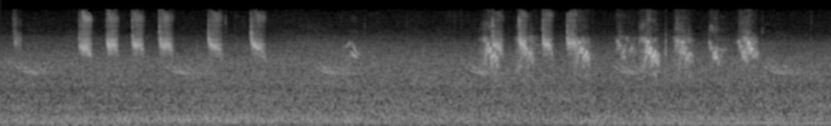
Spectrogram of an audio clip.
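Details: Eurasian tree sparrows chirping in clustered bursts, sharp high notes in runs of three to five, a quiet spell near the middle, then a busier flurry, over steady background noise.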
